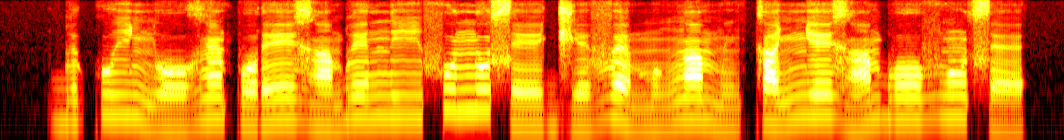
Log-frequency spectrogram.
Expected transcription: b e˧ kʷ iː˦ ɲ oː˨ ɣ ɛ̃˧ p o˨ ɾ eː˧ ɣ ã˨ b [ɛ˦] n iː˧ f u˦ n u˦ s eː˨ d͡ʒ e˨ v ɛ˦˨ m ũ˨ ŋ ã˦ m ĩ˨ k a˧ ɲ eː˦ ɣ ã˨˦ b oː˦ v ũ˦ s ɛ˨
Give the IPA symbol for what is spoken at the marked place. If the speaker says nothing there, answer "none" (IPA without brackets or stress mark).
e˦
